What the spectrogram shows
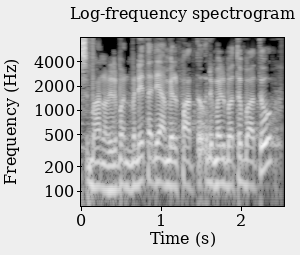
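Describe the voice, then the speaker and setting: A man preaching a sermon in a casual, conversational way, telling stories and acting out the dialogue loudly. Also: mid-range voice, racing, big-room sound, faint music behind. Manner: animated, acts out quoted dialogue with loud shouts. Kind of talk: sermon with storytelling.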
